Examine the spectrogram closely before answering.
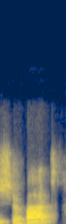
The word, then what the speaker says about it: Shabbat: the word shabbat right when pronounced with a sephardic pronunciation and we have that t sound at the end shabbat with a more yiddish or ashkenazi inflection um it would be shabbos with an s on the end right so as this stylist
